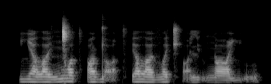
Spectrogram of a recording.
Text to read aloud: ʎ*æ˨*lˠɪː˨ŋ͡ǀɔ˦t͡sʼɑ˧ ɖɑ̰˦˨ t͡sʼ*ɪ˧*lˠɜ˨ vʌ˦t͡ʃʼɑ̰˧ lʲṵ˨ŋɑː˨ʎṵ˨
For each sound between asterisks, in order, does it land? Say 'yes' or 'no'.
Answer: yes, yes

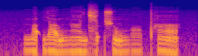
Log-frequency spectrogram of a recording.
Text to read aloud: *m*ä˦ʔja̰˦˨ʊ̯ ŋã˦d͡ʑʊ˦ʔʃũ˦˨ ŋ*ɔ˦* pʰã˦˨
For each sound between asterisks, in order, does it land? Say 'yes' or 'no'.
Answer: yes, yes

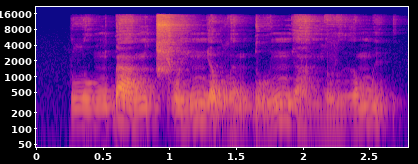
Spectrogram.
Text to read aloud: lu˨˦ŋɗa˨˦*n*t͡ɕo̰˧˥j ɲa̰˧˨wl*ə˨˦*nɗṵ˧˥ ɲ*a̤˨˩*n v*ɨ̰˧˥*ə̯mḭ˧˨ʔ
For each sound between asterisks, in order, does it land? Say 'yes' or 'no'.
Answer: no, no, yes, no

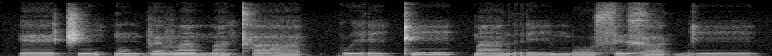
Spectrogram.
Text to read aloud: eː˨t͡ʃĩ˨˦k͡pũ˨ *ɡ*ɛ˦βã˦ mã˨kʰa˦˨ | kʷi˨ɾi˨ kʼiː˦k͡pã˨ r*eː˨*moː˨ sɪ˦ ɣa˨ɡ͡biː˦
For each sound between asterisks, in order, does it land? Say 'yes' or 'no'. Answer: no, no

